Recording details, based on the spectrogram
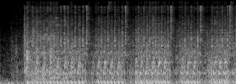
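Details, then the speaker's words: Toro Snow Commander two-stroke snow thrower, no fuel line hooked up: catches in ragged bursts, surging and dipping about twice a second, running only on sprayed starting fluid; over-oiled fuel mix suspected. "looks like somebody added you know when they made the mix they put a lot of oil in it into the mix but i don't know should we see if i had some two-stroke will it start and run good i think most of the problem was the fuel"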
